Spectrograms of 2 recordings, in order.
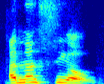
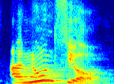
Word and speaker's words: anuncio: We have a special annuncio. Did I say it right? Anuncio. There we go.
